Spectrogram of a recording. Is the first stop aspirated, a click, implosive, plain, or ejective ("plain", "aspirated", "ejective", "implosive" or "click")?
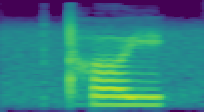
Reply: aspirated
